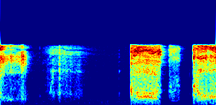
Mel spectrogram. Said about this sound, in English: excuse me, as you can tell, I'm not quite up to par tonight. I'm going to be doing a lot of coughing.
